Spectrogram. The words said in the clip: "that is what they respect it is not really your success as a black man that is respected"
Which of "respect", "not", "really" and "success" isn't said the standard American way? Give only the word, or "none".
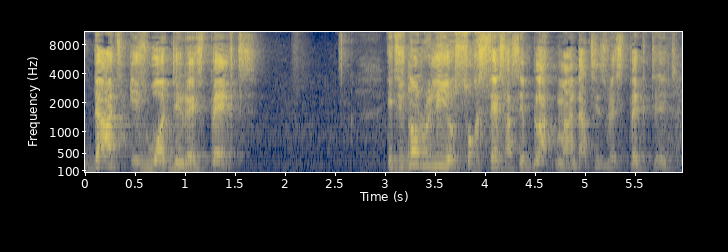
none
